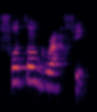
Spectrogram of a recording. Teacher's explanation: Jadi untuk yang kata photographic itu kita berikan penekanannya yang ketiga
